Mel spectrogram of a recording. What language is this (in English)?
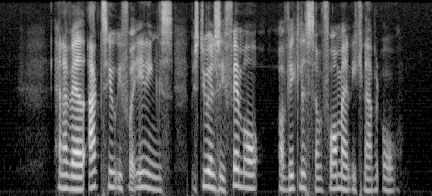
Danish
